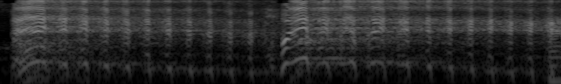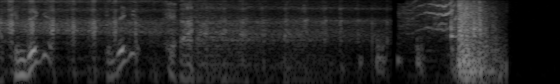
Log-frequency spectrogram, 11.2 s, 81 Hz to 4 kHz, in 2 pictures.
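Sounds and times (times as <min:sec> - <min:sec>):
laughter: 0:00.0 - 0:10.0
speech: 0:00.2 - 0:01.4, 0:02.8 - 0:04.0, 0:05.8 - 0:08.9
door creaking: 0:09.6 - 0:10.8
door bumping into something with a dull thud: 0:10.2 - 0:10.7.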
